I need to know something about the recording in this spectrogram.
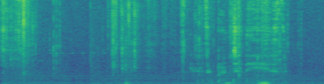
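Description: Rustling of paper embellishment pieces being handled, with soft whispered muttering. The loudest moment is a brief low voiced sound near the end.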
